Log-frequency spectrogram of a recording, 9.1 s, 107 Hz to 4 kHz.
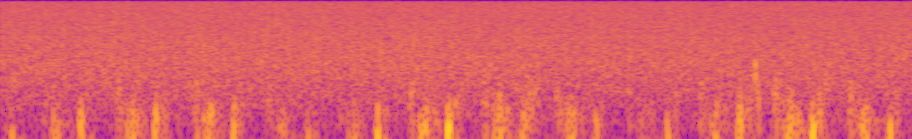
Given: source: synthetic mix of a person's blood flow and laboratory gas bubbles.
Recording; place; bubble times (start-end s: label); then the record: Doppler ultrasound of blood flow; precordium
7.38-7.61 s: bubbles
From the record:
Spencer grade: 1 (occasional bubble signal discernible with the cardiac motion signal, with majority of cardiac periods free of bubbles); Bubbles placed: anywhere in the cardiac cycle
